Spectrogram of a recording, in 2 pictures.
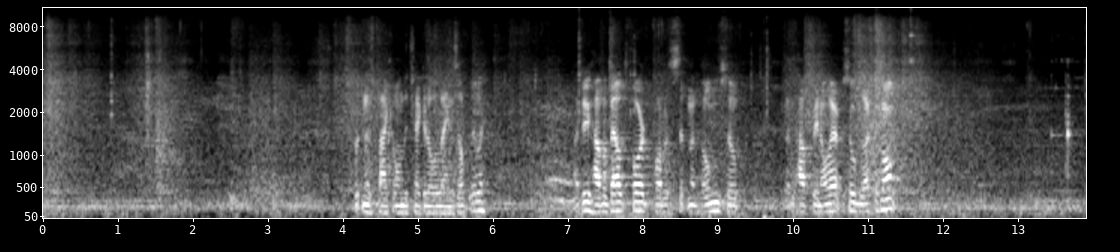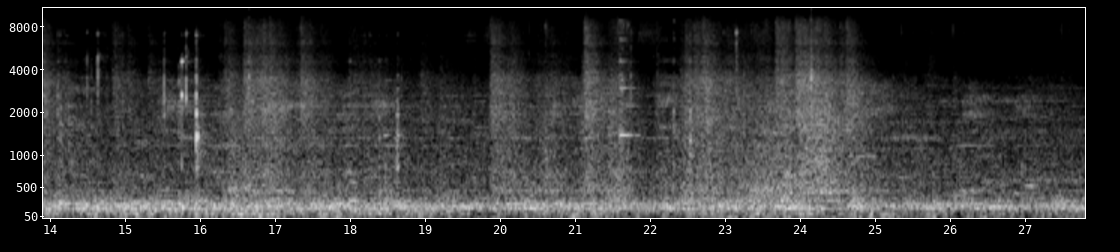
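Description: Metal parts click and clink as a man handles an engine pulley.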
